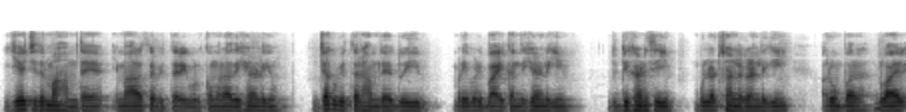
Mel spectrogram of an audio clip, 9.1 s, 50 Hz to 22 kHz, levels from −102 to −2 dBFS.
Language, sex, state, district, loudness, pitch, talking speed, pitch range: Hindi, male, Uttarakhand, Tehri Garhwal, -19 LUFS, 105 Hz, 225 wpm, 100-110 Hz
